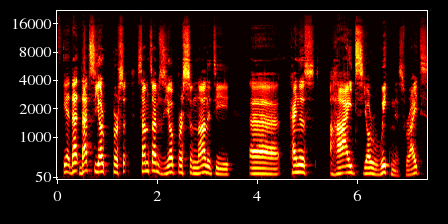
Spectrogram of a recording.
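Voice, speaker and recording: A man with a non-native accent, fairly high pitch, ordinary pitch variation and a fairly slow pace. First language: not English. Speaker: podcast host. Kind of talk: interview conversation.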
